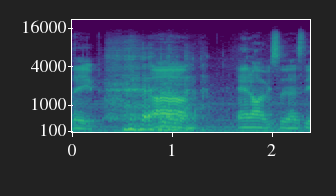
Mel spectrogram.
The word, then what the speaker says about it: A.P.E: kind of confusing okay a-p-e yeah it's the acronym yeah so it's not really supposed to be pronounced ape it's got it so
